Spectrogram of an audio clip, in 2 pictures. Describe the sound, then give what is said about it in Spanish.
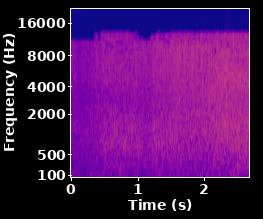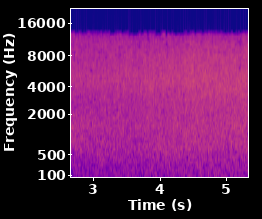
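Sea waves wash and break steadily on the shore, a continuous broad roar of surf that swells slightly louder toward the end, with no voices present. “Ahora nos lleva al mar.”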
